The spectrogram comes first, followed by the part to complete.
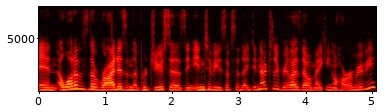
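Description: A woman speaks in a normal speaking voice, fairly high-pitched, with ordinary pitch variation on a very clean recording with a silent background. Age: 20s. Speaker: podcast co-host. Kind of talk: casual chat.

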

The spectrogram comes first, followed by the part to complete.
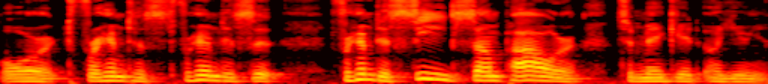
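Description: Speaking at a moderate pace, a man has a medium pitch, ordinary pitch variation and a dark, mellow tone. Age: 20s. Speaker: college student. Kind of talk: school project monologue. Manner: halting.

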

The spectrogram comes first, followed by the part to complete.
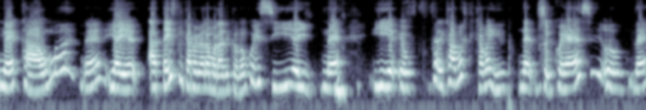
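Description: A woman's fairly high-pitched, unremarkable speaking voice, at a fairly slow pace with ordinary pitch variation. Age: 20s. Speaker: podcast guest. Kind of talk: casual chat.

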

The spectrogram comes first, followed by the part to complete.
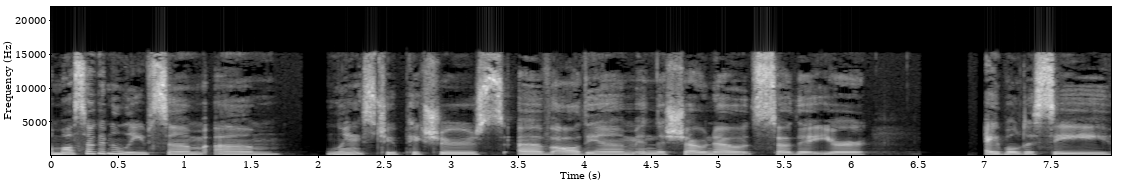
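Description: A woman with an unremarkable speaking voice talks fairly slowly at a medium pitch and very even loudness. The recording is very clean, with a silent background. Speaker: true crime podcaster. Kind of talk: true-crime narration, casual storytelling. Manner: conversational, chatty; casual, with filler words and a slightly indignant tone.

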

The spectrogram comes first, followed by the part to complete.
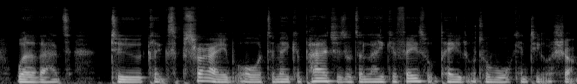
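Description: In an English accent, a somewhat breathy man talks with monotone, flat intonation. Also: very clean recording, silent background. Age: 20s. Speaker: podcast host and marketing agency director. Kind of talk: solo podcast monologue.

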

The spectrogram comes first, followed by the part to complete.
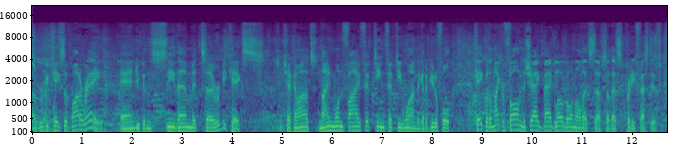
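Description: Over noticeable background noise, a man speaks at a medium pitch and a moderate pace, with ordinary pitch variation. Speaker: radio host. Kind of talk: live radio show with guests, casual chat. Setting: live event in a noisy room. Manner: upbeat, friendly.

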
